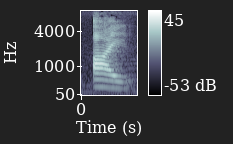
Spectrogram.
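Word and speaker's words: aisle: आइल इसको पढ़ेंगे आइल, एस इसमें साइलेंट है।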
